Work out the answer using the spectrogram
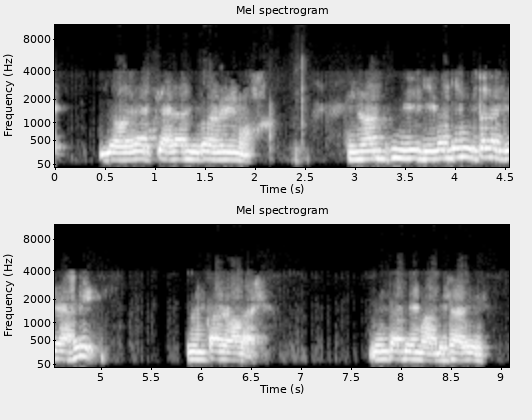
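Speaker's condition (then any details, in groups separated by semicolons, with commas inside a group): Cerebral palsy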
